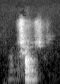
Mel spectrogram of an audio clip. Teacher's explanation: the middle sh sound influenced the previous S and made them identical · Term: sibilant harmony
